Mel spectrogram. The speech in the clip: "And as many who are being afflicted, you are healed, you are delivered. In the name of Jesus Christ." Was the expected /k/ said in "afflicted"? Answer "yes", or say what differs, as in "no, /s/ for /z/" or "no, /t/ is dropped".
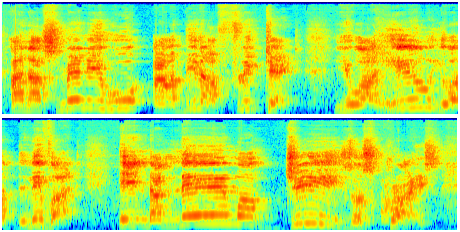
yes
